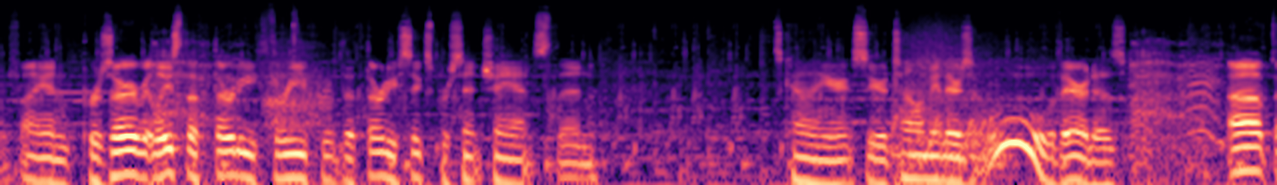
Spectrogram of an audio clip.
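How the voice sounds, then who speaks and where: Man, 20s, Southern Tennessee accent, low voice, gravelly, casual gameplay commentary. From Memphis, Tennessee. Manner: rambling, self-deprecating, chatty. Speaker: gaming channel host.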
